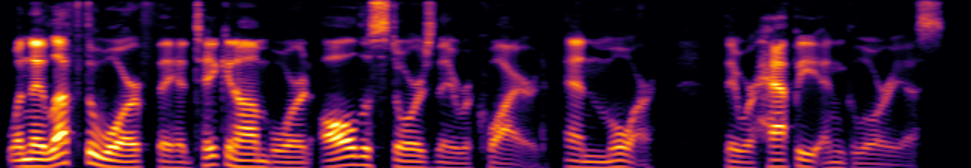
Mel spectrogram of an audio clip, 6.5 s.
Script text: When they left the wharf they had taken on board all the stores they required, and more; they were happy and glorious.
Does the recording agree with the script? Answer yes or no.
yes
